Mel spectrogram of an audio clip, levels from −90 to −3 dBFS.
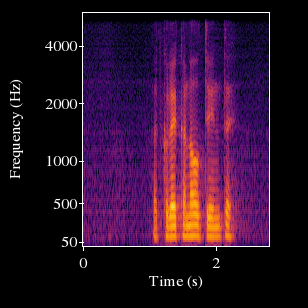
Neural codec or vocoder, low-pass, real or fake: codec, 16 kHz, 0.2 kbps, FocalCodec; 5.4 kHz; fake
